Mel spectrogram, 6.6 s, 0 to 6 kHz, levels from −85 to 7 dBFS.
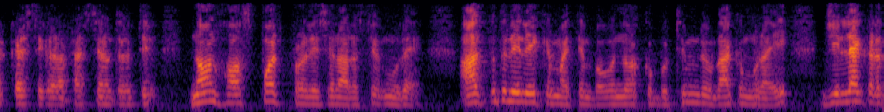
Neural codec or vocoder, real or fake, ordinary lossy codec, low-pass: codec, 16 kHz, 0.4 kbps, LongCat-Audio-Codec; fake; none; 5.4 kHz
